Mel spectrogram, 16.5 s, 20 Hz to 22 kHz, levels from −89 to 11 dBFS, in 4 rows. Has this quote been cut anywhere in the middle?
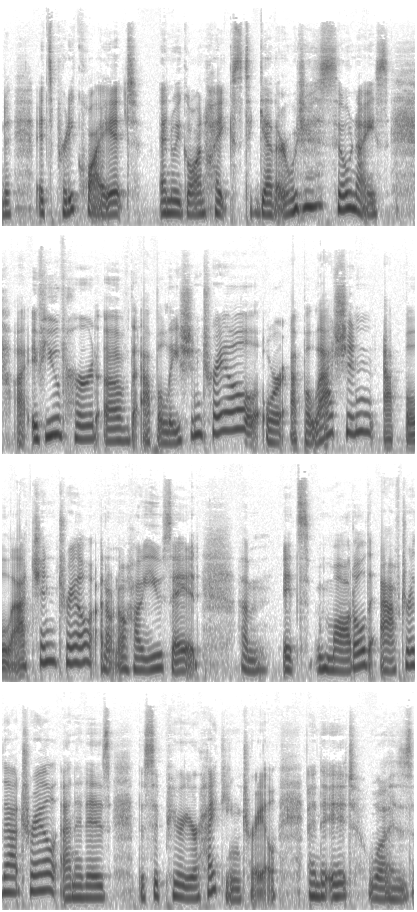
yes; 2 cuts; at 11.0 s, 15.4 s

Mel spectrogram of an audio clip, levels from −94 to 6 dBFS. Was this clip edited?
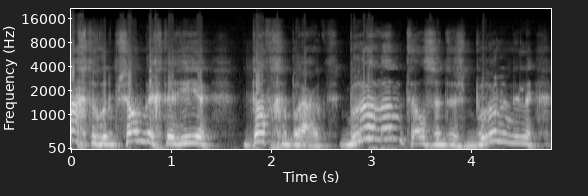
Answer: no; 0 cuts

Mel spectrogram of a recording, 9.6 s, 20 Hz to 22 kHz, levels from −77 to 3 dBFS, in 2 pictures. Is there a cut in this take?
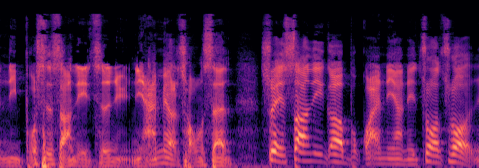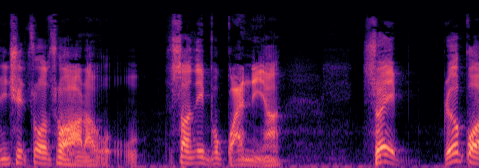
yes; 1 cut; at 8.3 s

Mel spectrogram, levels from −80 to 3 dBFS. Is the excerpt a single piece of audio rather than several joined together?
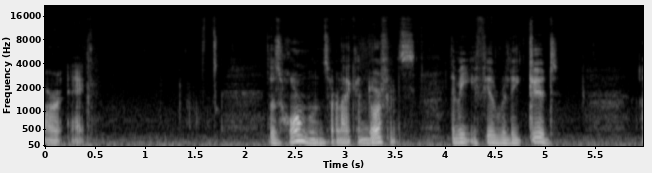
no; 1 cut; at 2.2 s

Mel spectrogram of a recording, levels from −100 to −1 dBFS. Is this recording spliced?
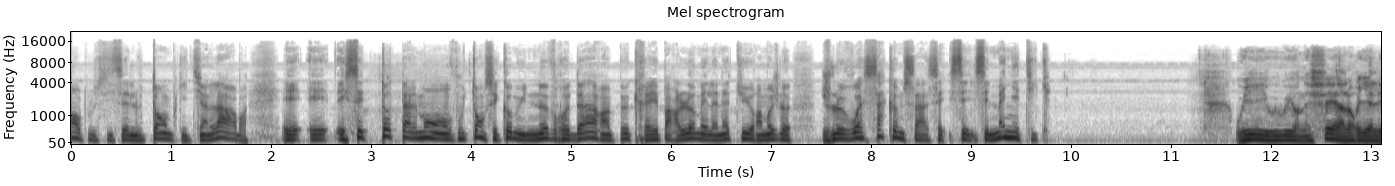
no; 0 cuts

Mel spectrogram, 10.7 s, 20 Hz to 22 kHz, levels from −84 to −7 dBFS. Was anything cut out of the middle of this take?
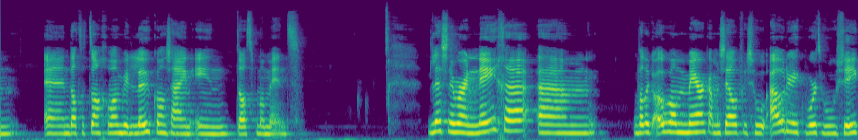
no; 0 cuts

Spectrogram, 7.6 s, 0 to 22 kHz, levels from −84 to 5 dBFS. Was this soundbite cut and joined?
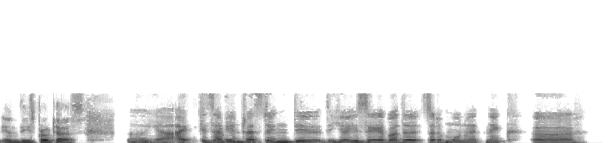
yes; 2 cuts; at 1.4 s, 2.8 s

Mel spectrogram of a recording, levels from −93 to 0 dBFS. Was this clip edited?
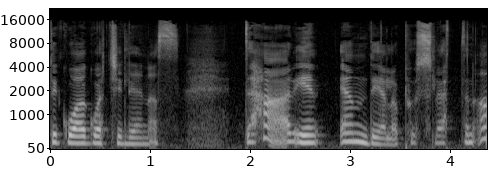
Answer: yes; 1 cut; at 1.9 s

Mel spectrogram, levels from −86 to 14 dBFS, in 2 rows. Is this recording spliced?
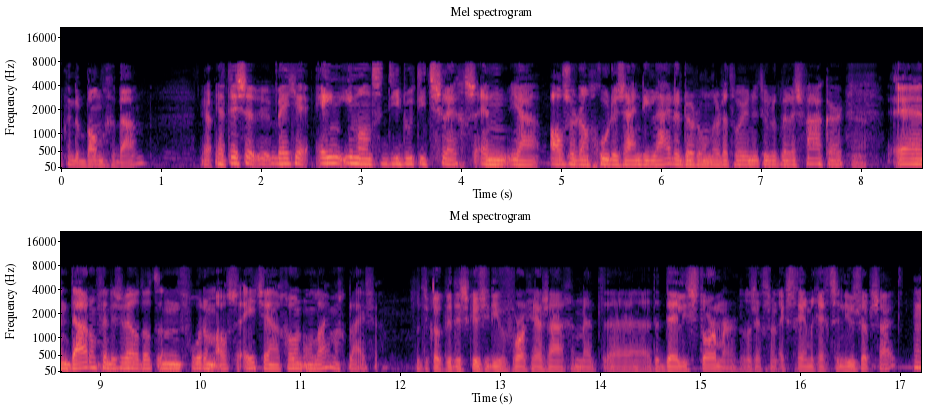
yes; 2 cuts; at 1.3 s, 8.2 s

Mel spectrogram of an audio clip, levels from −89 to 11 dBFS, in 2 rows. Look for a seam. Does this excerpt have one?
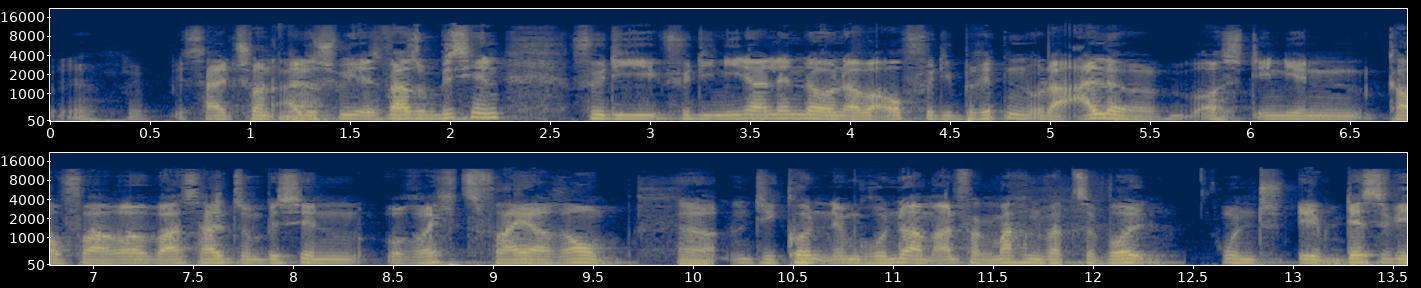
no; 0 cuts

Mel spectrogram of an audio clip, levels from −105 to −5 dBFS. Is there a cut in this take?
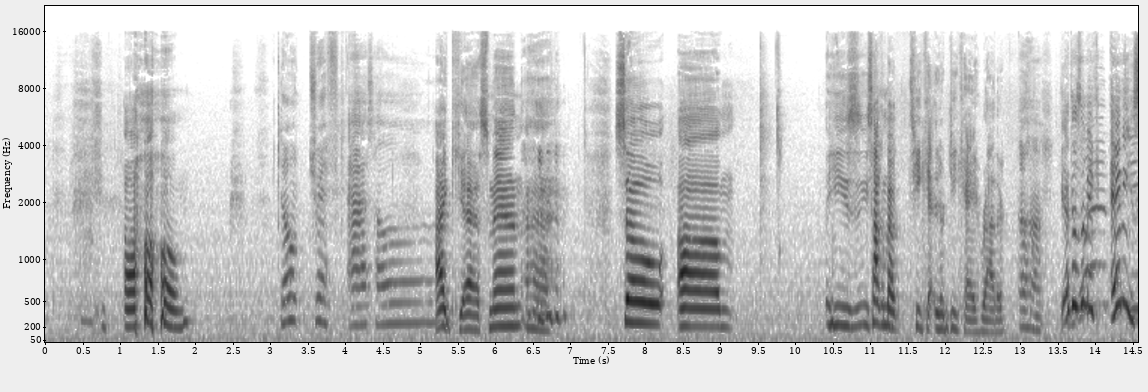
yes; 2 cuts; at 10.3 s, 13.5 s

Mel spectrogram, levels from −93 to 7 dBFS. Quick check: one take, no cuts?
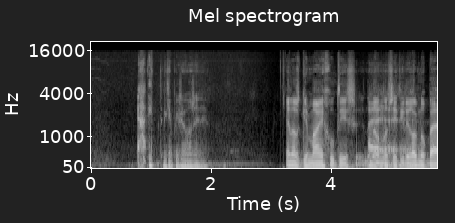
no; 2 cuts; at 1.2 s, 4.6 s

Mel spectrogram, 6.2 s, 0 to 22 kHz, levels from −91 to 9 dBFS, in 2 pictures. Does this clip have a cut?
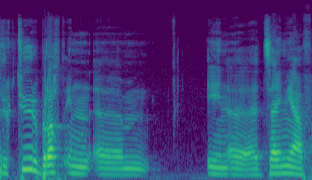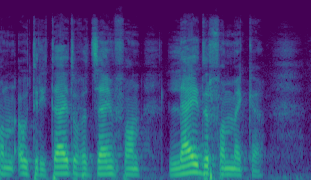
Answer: yes; 1 cut; at 2.2 s

